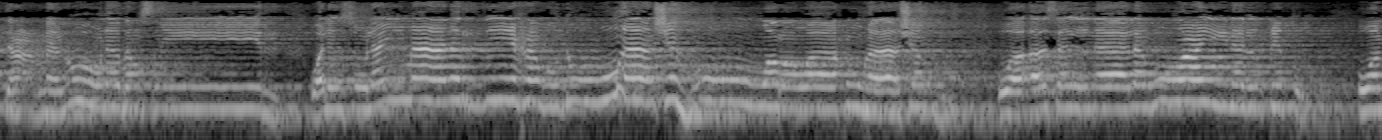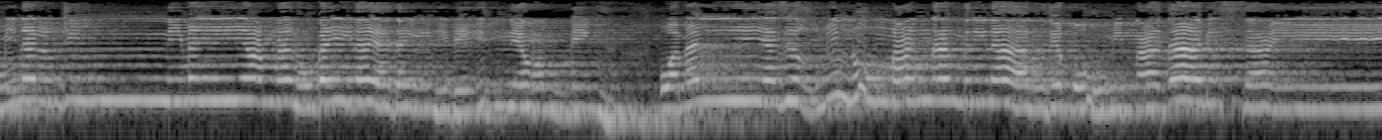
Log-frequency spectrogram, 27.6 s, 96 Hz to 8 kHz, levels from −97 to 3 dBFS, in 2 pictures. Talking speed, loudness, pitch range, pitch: 65 wpm, -29 LUFS, 260-330 Hz, 275 Hz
